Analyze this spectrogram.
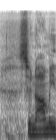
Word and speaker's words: tsunami: Tsunami, the T is silent.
